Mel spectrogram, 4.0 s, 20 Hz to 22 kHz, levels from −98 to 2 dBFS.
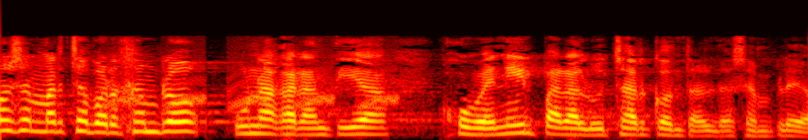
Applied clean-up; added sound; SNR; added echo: none; Alarm; 17 dB; none.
